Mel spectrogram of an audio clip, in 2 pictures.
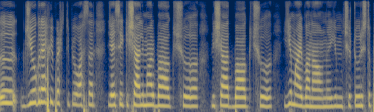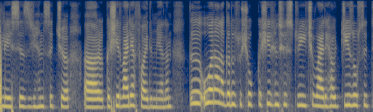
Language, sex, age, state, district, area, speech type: Kashmiri, female, 18-30, Jammu and Kashmir, Anantnag, rural, spontaneous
